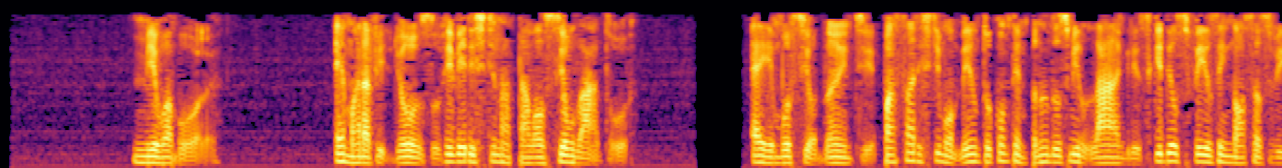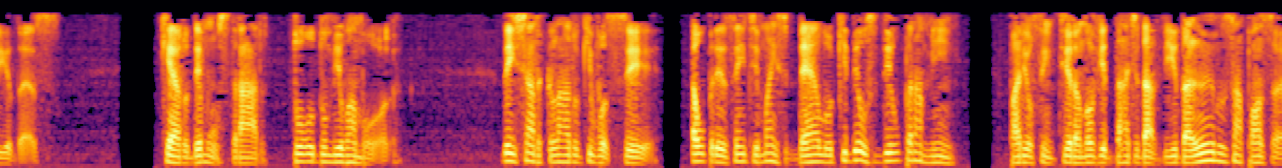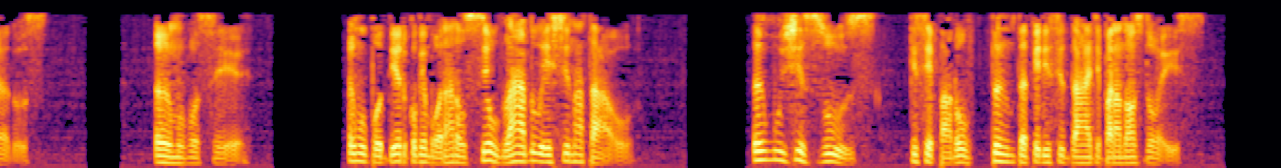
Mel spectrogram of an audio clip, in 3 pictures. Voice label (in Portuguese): Romântico Masculino; Telemensagens 2017; Natal & Ano Novo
